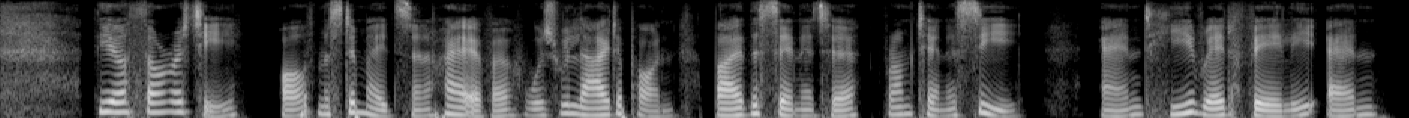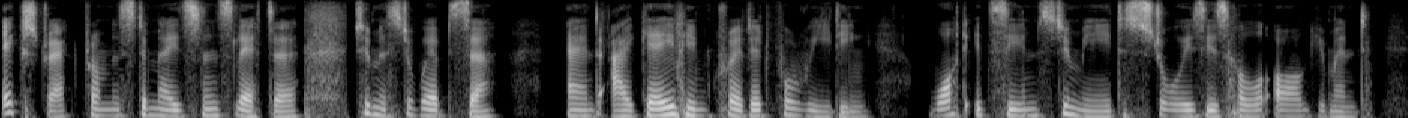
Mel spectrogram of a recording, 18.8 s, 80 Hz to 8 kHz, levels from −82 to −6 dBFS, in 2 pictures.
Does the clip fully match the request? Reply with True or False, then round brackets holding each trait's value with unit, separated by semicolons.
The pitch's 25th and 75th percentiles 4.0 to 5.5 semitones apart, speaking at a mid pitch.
False (3.4 semitones; 155 Hz)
